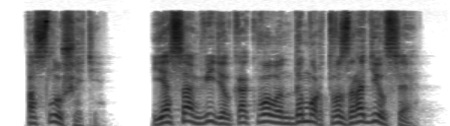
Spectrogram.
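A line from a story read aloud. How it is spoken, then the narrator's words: Shouting. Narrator (Russian): крикнул Гарри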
